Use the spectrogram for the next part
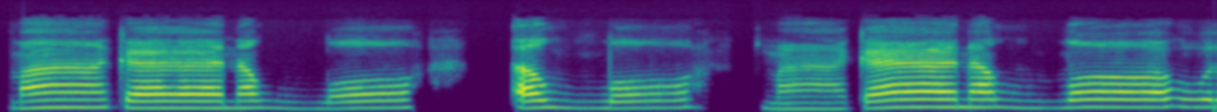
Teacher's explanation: sempurnakan ketebalan di lamnya karena di lafaz Allah yang didahului fathah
